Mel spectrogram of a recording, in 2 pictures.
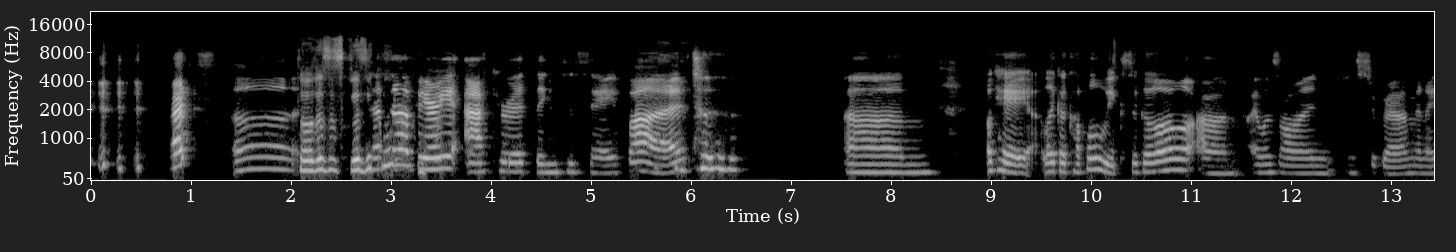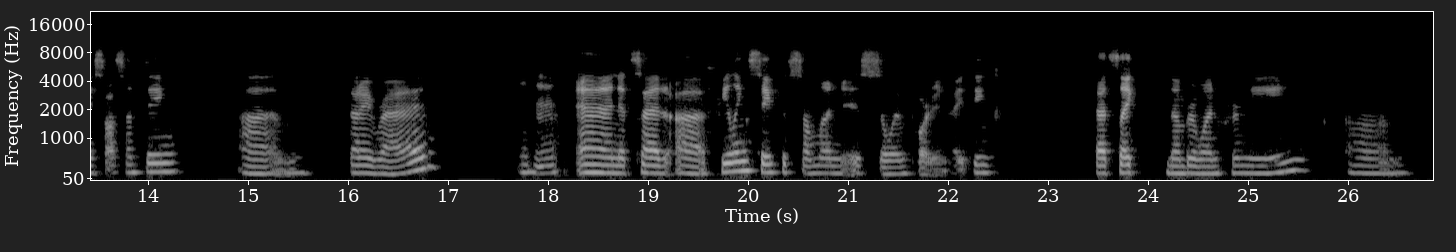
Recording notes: This episode we are on another zoom session.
